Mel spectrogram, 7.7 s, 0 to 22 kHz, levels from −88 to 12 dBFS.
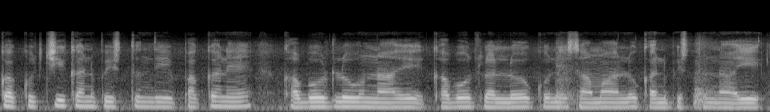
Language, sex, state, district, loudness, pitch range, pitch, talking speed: Telugu, male, Telangana, Mahabubabad, -17 LUFS, 125-135 Hz, 130 Hz, 85 wpm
